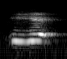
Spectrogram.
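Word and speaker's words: いいえ: वैसे ही नो को बोलते हैं ईए, ईए, ई की साउंड क्या होगी, ए की साउंड होगी, तो ये हो गया ईए।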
